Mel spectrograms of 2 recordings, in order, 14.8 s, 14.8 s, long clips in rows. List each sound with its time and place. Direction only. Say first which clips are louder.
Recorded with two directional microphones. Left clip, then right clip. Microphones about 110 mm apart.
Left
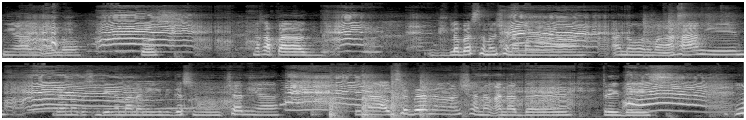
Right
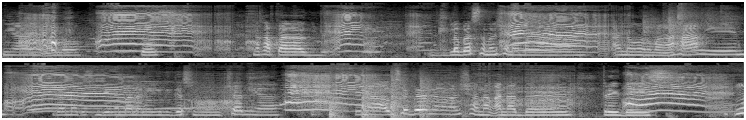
0.3 s speech: right 1 dB; 40° right (ahead or behind)
0.9 s baby cry: left 4 dB; 40° right (ahead or behind)
2.5 s speech: left 5 dB; 30° left (ahead or behind)
3.3 s a sound: left 5 dB; 40° right (ahead or behind)
4.4 s speech: left 3 dB; 30° left (ahead or behind)
4.9 s speech: left 2 dB; 40° right (ahead or behind)
6.3 s speech: left 3 dB; 35° left (ahead or behind)
7.4 s speech: left 6 dB; 45° right (ahead or behind)
9.2 s speech: left 1 dB; 35° left (ahead or behind)
10.2 s baby cry: left 2 dB; 35° right (ahead or behind)
11.6 s speech: left 2 dB; 10° left (ahead or behind)
11.9 s speech: left 3 dB; 20° right (ahead or behind); by 14.7 s 45° right (ahead or behind)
